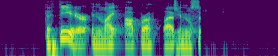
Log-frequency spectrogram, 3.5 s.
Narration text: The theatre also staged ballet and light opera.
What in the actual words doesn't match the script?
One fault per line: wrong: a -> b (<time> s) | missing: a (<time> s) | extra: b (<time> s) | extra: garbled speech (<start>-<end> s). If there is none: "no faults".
missing: also staged ballet (1.1 s)
extra: garbled speech (2.0-2.5 s)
